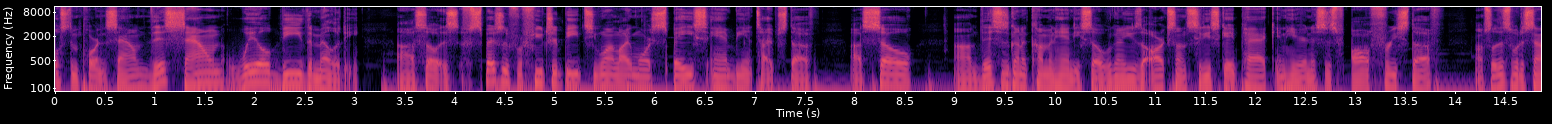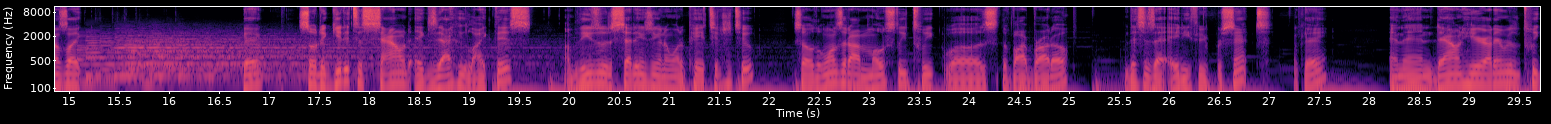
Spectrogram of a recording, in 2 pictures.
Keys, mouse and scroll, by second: 15.0 typing, 19.9 typing.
